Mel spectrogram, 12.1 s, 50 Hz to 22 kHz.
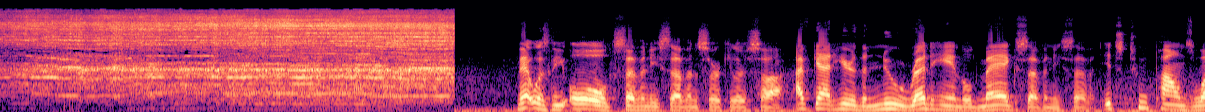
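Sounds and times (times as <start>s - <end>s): circular saw cutting wood: 0.0s - 4.6s.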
